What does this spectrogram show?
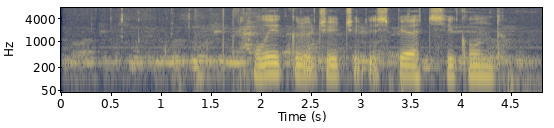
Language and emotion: Russian, neutral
